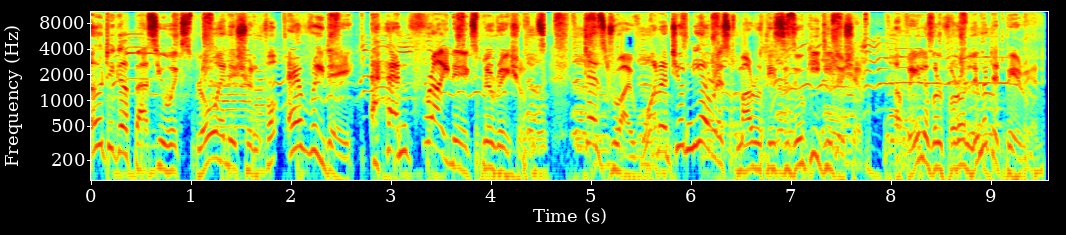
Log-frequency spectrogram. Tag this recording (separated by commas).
Speech, Music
